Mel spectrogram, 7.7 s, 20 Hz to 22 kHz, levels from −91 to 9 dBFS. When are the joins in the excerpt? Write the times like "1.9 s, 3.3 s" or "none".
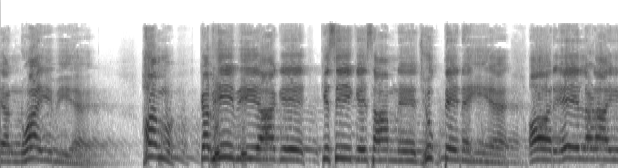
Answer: none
